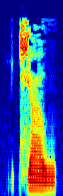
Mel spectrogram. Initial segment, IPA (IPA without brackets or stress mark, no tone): t͡ɕ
